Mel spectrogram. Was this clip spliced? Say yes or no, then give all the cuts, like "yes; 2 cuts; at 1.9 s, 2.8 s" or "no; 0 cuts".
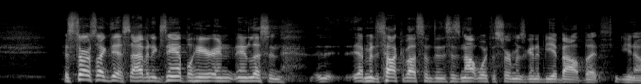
no; 0 cuts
